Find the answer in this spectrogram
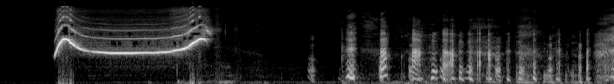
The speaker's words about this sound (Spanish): Entonces, ¿aprendiste mucho a silbar? Ya sabía porque soy de barrio y hay que... Pero a ver, ¿cómo le silbabas a las ovejas? Te silbo aquí.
